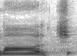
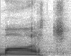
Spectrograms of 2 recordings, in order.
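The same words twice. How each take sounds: No difference in how they are said.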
